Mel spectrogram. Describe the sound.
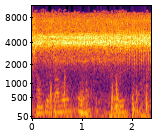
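A cicada chirrs in the jungle as a continuous, shrill high-pitched drone that does not let up, with people talking quietly beneath it.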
